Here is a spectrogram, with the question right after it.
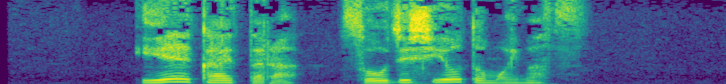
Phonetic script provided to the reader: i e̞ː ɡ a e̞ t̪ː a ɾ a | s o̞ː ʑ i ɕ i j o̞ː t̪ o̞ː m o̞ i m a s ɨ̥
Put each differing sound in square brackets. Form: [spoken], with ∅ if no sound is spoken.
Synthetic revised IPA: i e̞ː [k] a e̞ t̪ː a ɾ a | s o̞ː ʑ i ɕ i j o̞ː t̪ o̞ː m o̞ i m a s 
